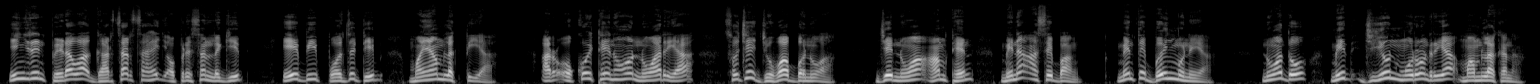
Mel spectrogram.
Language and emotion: Santali, angry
